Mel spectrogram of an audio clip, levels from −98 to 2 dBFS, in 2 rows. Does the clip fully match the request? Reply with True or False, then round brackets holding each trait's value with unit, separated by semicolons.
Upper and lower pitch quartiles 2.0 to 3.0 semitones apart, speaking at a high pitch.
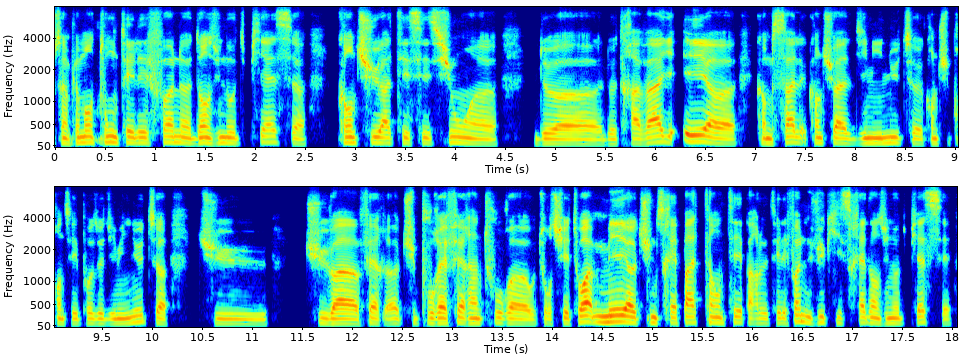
False (2.7 semitones; 110 Hz)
